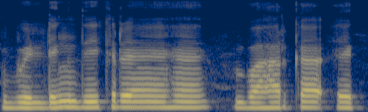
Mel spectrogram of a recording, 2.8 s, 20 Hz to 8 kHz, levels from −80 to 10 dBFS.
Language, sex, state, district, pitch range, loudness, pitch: Hindi, male, Jharkhand, Garhwa, 145-155 Hz, -14 LUFS, 150 Hz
